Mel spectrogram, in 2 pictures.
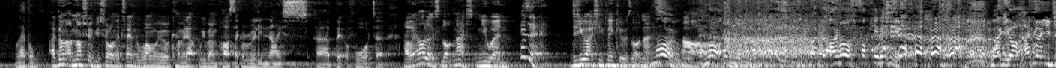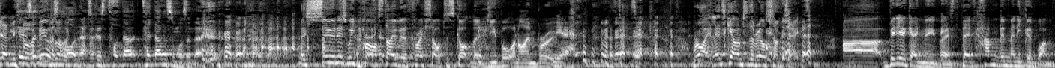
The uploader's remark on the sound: Live at the Glasgow Film Festival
